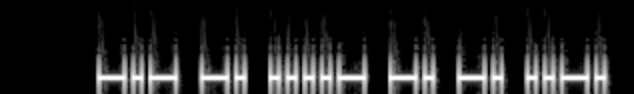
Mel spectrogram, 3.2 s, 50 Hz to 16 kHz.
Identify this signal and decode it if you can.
Morse code, heard as a keyed tone, about 28 wpm, 700 Hz. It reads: KN4NNF
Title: USA Call Signs 28wpm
